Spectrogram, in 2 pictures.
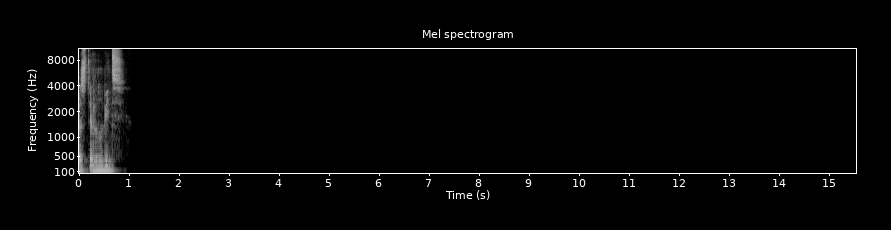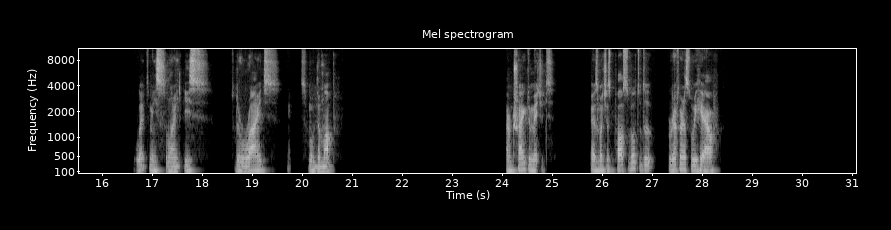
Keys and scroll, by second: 5.0 ctrl+z, 6.2 3, 7.4 2, 14.1 ctrl+z, 16.2 ctrl+z, 17.3-19.6 typing, 26.0 2.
